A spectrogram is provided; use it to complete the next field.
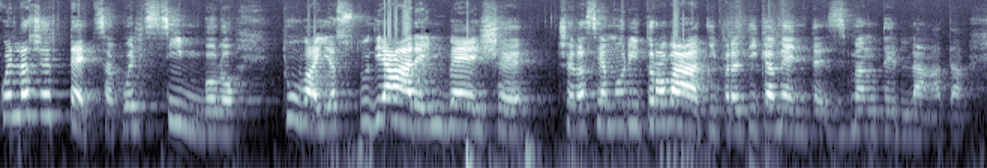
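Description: The speaker keeps a moderate pace and lively intonation against a quiet background. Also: woman, high pitch for a woman. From Sicily, Catania; Sicily. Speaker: local party organizer; guest. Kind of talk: political interview. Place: studio.

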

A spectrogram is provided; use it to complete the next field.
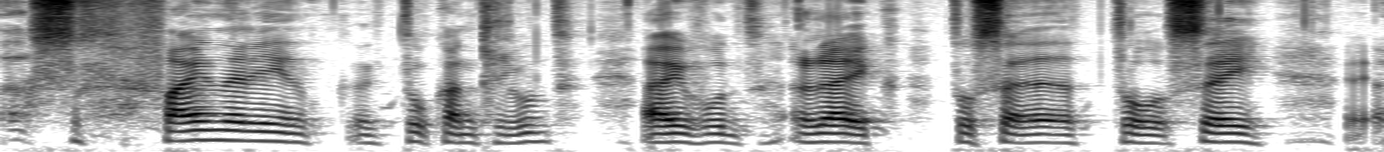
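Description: Against a quiet background, a man with a Russian accent speaks very slowly in a dark, mellow tone with fairly even intonation. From Russia (Soviet Union), Moscow. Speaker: physicist. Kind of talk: prize acceptance speech, recorded. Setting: video recording. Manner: halting, many hesitations. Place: office. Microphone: lapel.

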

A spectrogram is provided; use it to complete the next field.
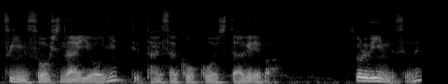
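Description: A man's somewhat breathy voice, fairly low in pitch, with a dark, mellow tone and a very fast pace. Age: 30s. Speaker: company employee and video blogger; vlogger. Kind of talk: monologue. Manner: hesitant, many filler words. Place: home room. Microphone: phone near.

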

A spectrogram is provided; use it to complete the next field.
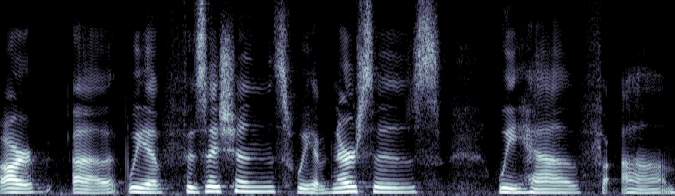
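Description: A woman speaks slowly, low in pitch, with fairly even intonation.

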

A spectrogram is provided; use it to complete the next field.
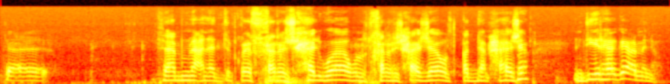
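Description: With a western Algerian accent, a woman speaks at a moderate pace in a fairly high pitch with ordinary pitch variation, with light background noise behind her. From Algeria, Sebdou, Tlemcen province; Tlemcen province, Algeria. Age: 80s+. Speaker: traditional craftswoman. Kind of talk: interview testimony; interview answer. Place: home room. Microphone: handheld.

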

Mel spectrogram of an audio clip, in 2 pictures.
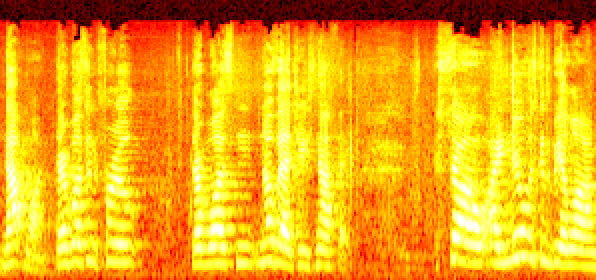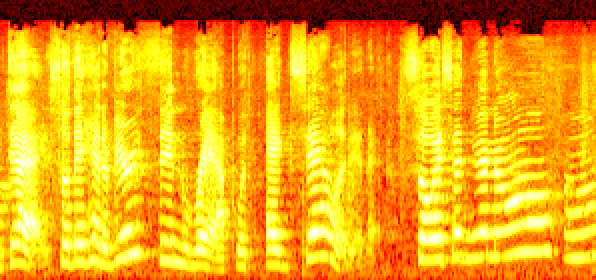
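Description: Speaking at a fairly slow pace, a woman with a high pitch uses lively intonation and big swings in loudness. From US Northeast (Syracuse, New York). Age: 70s. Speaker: weight loss group leader. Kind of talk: motivational talk. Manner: animated. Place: hall.

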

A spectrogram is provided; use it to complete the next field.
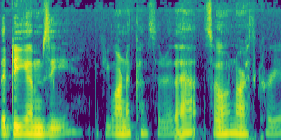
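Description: A woman's medium-pitched voice with an Upper Midwest accent. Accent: Upper Midwest American. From US Midwest, Green Bay, Wisconsin. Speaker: harpist and music therapist. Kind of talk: casual interview chat. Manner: casual, many fillers.

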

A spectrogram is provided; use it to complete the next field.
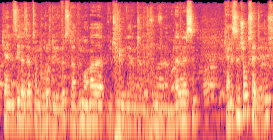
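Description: Noticeable background noise runs under a man talking at a very fast pace. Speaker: grandson of the centenarian. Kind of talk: interview answer. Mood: proud, warm, calm. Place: home room.

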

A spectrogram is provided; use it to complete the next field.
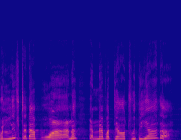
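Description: A man's raised, projected voice with music in the background. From Kenya. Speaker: pastor. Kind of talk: sermon. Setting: stage with audience. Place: church. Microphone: handheld.

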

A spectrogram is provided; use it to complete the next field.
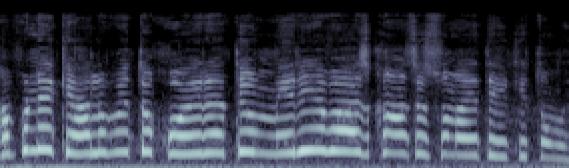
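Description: A man puts on a cartoonish character voice at an extremely high pitch. He keeps a moderate pace while clear background noise runs underneath. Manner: defensive.

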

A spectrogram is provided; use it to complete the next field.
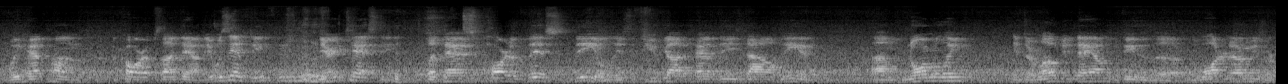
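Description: Amid loud background noise and audible room echo, a man talks at a moderate pace with ordinary pitch variation. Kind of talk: guided tour explanation. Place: workshop. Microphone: camera far.

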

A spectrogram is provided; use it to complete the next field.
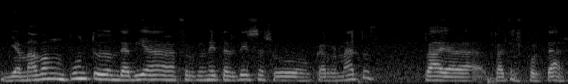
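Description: Over light background noise, the voice comes through somewhat breathy with a dark, mellow tone. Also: woman, ordinary pitch variation, fairly slow pace. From Spain. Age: 90s. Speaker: grandmother interviewee; interviewee. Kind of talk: interview reminiscence; interview answer. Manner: rambling, halting. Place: garden.

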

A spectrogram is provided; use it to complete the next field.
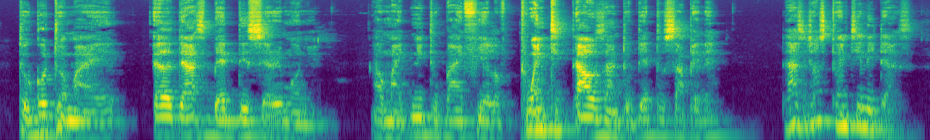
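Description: A man talks at a fairly slow pace with lively intonation and a somewhat breathy sound. The background is quiet. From Nigeria. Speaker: doctor and commentator; commentator. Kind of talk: social commentary monologue. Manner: animated. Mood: earnest, complaining about hardship. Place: home room. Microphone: phone near.

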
